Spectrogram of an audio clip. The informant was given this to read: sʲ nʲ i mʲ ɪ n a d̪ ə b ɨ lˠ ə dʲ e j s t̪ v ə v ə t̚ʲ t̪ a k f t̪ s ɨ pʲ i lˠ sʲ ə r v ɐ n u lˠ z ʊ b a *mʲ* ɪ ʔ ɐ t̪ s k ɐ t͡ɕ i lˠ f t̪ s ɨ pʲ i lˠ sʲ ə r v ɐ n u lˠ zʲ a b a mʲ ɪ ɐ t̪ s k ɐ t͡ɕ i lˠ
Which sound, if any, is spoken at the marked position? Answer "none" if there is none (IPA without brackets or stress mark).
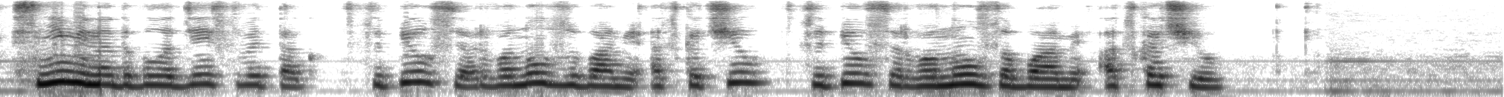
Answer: mʲ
